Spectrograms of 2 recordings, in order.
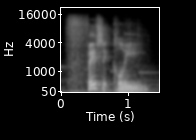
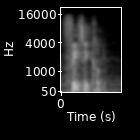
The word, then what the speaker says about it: physically: All right, being physically, 那个 k 跟 l 在一起的时候，k 可以发，可以不发。有的人会不发的时候到那边。气流顿一下，然后再到 ly，这个发音叫 physically。如果你要发的话，很显然没有停顿的感觉，叫 physically。 OK，这两种都是对的。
